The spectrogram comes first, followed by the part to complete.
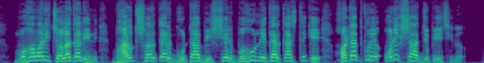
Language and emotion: Bengali, surprised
